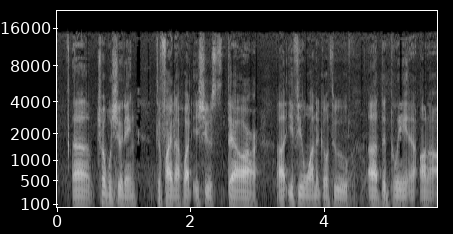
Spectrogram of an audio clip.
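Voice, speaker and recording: Flat, monotone intonation marks this man's speech. His pitch is fairly low. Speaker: product manager. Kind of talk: conference talk. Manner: fast.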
